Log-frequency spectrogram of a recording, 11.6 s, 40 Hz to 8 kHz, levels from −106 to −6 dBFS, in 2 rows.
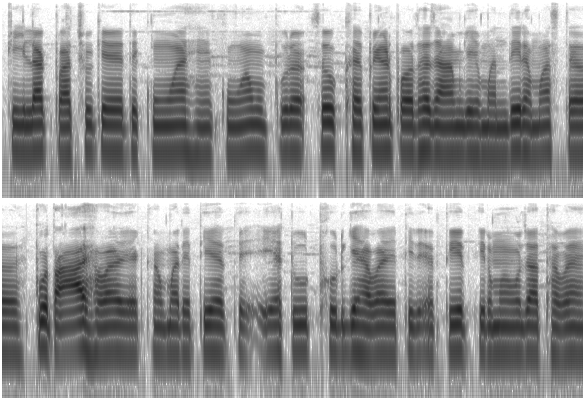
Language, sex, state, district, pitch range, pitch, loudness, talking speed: Chhattisgarhi, male, Chhattisgarh, Bilaspur, 135-145 Hz, 140 Hz, -28 LUFS, 200 wpm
